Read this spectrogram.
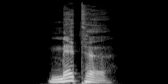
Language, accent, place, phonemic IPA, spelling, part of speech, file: German, Germany, Berlin, /ˈmɛtə/, Mette, noun, De-Mette.ogg
- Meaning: Matins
